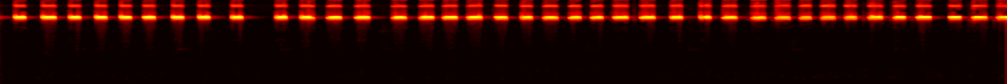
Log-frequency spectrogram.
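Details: A male cricket chirps on a summer evening in rapid, sharp, high-pitched beats, a little over three per second. There are short pauses after the first two seconds and near the fourth. The later pulses grow slightly softer, and nothing else is heard.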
